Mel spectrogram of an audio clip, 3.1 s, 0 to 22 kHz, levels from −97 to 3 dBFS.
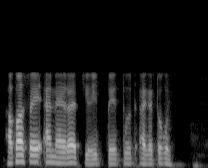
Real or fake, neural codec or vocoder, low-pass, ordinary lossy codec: fake; codec, 32 kHz, 1.9 kbps, SNAC; 3.6 kHz; none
